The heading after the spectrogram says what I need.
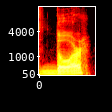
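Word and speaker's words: Dort: that was had around how dor pronounces his name he says door so uh my my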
